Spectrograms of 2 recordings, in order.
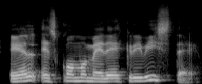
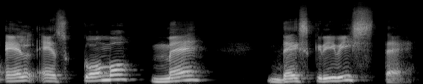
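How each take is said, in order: First: Said in the usual way. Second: Slow teaching demo with pauses between phrases; slow, word-by-word Spanish. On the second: Shown as a demonstration. Teacher giving students an example, slow and word by word. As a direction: say it slowly for learners, piece by piece.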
